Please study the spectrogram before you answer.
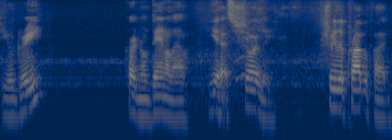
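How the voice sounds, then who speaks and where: A man reading a devotional dialogue aloud in measured, deliberate phrases. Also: fairly low pitch, darkish tone, a little hiss or hum. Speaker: reader of a devotional book; parent reading aloud at a child's bedtime.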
